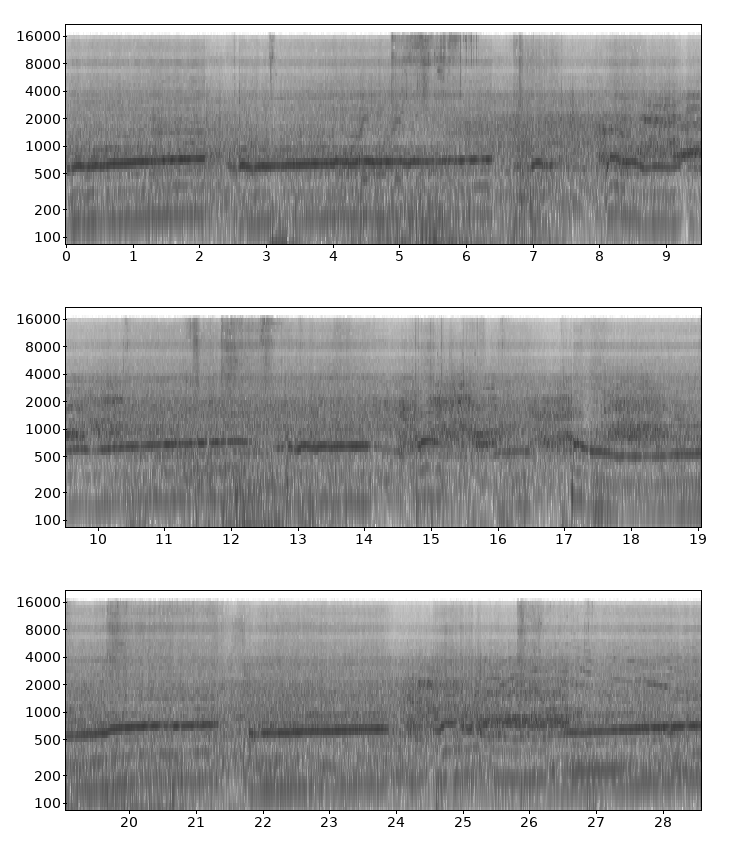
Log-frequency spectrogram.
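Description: A car engine roars at high revs, climbing in pitch and dropping with each gear change.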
